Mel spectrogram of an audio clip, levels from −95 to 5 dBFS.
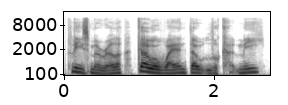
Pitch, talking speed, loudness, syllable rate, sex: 155 Hz, 195 wpm, -18 LUFS, 5.5 syllables/s, male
